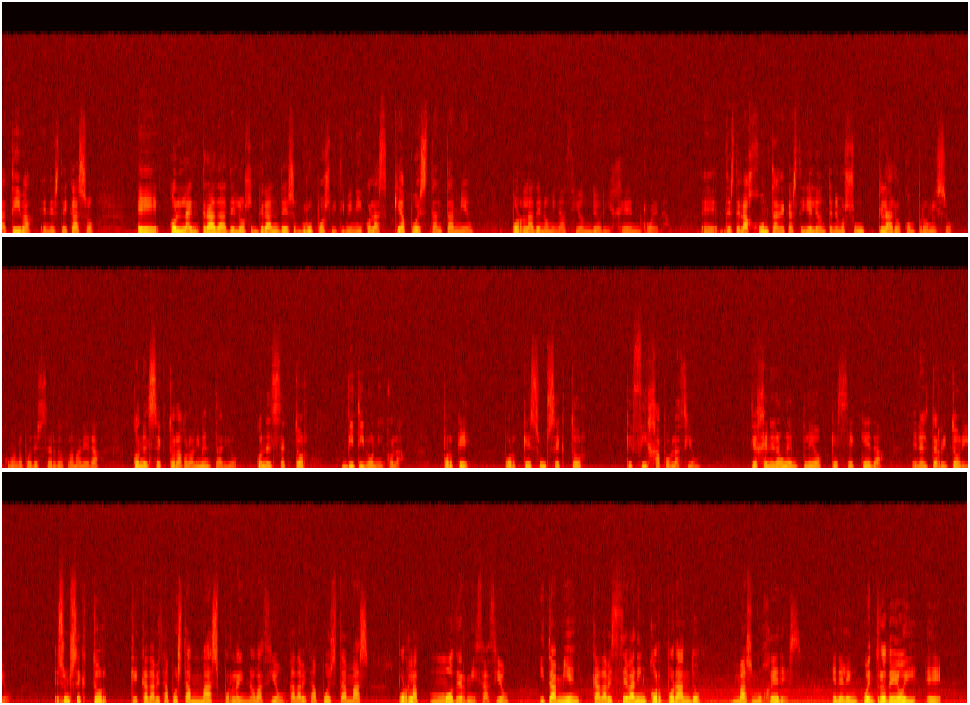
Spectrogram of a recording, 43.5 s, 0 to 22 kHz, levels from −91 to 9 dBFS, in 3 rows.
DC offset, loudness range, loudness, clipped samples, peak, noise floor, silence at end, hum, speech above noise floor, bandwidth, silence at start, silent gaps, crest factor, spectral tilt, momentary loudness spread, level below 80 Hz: under 0.1%; 9 LU; -33 LUFS; under 0.1%; -12 dBFS; -56 dBFS; 0 s; none; 24 dB; 19.5 kHz; 0 s; none; 22 dB; -5.5 dB/octave; 16 LU; -62 dBFS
